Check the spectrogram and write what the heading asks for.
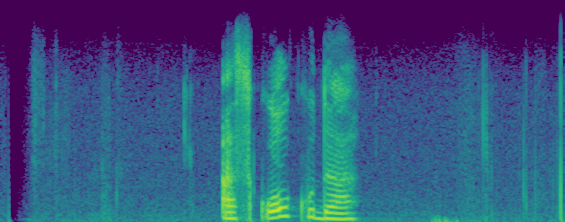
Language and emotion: Russian, neutral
